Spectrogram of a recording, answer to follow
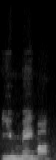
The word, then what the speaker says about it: Umaima: I believe it was Umaima. Oh, okay. Umaima. Okay. It was like UU-MAI-MA. I believe that's how it was pronounced.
